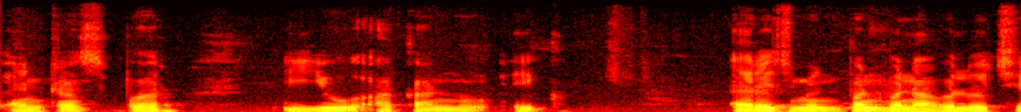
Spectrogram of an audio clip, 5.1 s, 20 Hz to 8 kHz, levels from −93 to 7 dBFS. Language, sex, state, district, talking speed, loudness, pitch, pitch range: Gujarati, male, Gujarat, Valsad, 105 wpm, -19 LUFS, 115 Hz, 110-120 Hz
